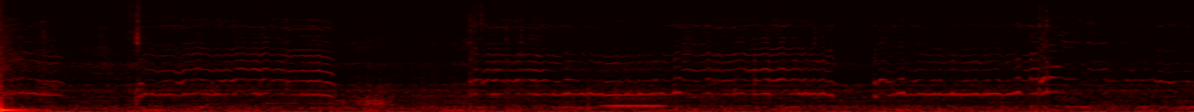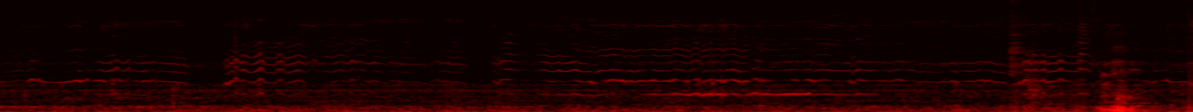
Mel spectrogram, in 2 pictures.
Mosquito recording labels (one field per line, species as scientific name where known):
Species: Culex pipiens complex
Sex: female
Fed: unfed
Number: one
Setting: cup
